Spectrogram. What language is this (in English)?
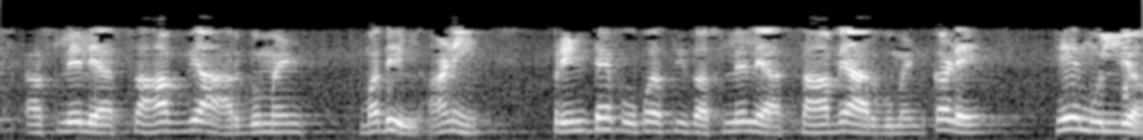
Marathi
